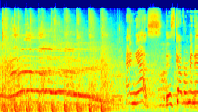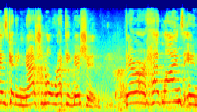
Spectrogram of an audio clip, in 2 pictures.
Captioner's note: applause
